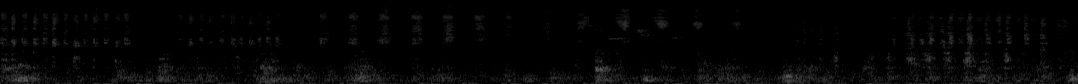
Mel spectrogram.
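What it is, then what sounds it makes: Paper blending stump rubbed on sketchbook paper. A pale paper blending stump, held in the fingers, is rubbed in small strokes over charcoal shading on a white paper sketchbook resting on a table. The result is a quiet, dry, scratchy rubbing with a bright, hissy texture. It comes in quick repeated strokes that pulse rhythmically through the middle of the clip.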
